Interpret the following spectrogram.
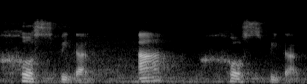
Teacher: Tiene ese sonido escrito de la H. Y la H en inglés suena como la J. Es un sonido aspirado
